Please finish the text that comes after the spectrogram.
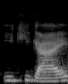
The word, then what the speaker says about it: ikigai: It's ikigai is how you say the part in the center.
